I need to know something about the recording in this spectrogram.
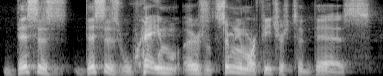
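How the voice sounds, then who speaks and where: A man's voice: a little high, sing-song, unhurried, slightly rough. A man hosting a product overview in a casual, chatty way, often repeating his phrases. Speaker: host of a gear review video.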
